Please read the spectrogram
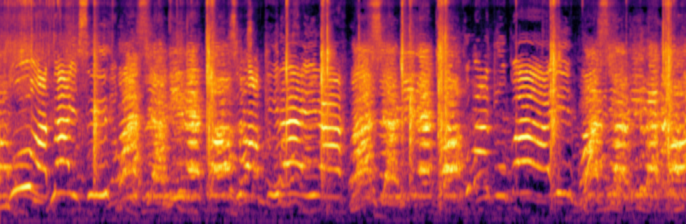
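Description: Women singing and calling out with rhythmic handclaps, about two claps a second. A high, fast-wavering cry stands out about six and a half seconds in.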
